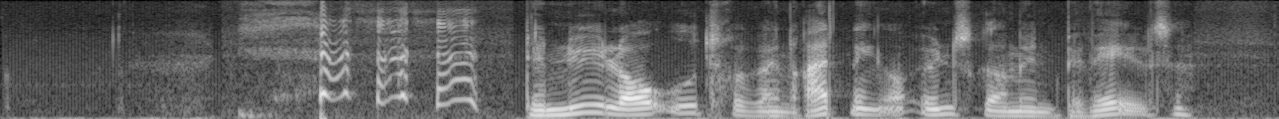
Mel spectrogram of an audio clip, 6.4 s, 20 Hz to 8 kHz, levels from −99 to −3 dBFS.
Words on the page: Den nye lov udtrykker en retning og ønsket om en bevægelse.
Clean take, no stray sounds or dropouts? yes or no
no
